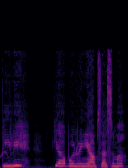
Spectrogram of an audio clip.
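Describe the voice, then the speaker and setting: A woman voicing a sweet, dutiful young daughter-in-law with a pleading, eager manner in an animated story. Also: very high voice, moderate pace, soft background music, voice pushed up. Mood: anxious. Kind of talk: animated Hindi moral story acting.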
